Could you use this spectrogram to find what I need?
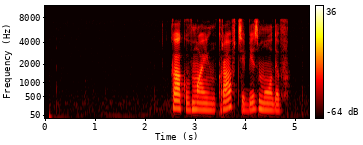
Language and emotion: Russian, neutral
